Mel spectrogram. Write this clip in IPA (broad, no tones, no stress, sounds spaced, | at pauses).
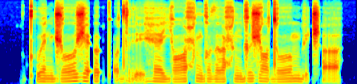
kʷʼ ɛ n d͡ʒ oː ʒ ɛ ʔ ɤ ʔ pʼ ɔ̰ d r ḛ ɦ ɛː j ɔː ħ ŋ ɡ o ð ɤː ħ ŋ ɡ ɯ ʒ ɔː d oː m b ḛ t͡ʃʼ a̰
